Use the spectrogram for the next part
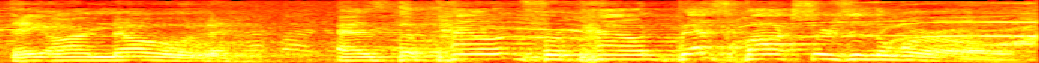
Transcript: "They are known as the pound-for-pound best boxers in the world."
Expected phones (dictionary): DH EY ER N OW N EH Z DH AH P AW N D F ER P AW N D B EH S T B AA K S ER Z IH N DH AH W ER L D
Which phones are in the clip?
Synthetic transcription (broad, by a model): DH EY ER N OW N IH Z DH AH P AW N D F ER P AW N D B EH S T B AA K S ER Z IH N DH AH W ER L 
